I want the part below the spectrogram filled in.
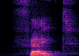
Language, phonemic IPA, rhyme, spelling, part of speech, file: Dutch, /fɛi̯t/, -ɛi̯t, feit, noun, Nl-feit.ogg
- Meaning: fact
